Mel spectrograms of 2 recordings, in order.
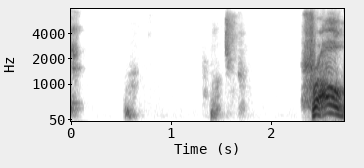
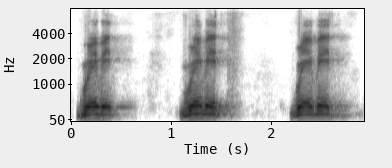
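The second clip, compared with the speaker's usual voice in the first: croaking ribbit in a lower voice; mock frog croak; 5 semitones lower, slower than usual. Real, not acted. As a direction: taunt her with a frog croak. Mocking her as frog.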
